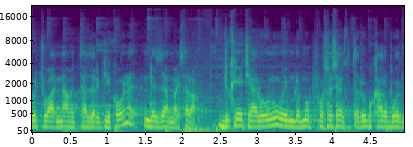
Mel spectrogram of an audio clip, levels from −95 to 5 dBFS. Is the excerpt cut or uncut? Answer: cut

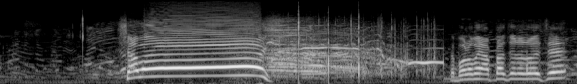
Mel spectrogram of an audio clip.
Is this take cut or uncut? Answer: cut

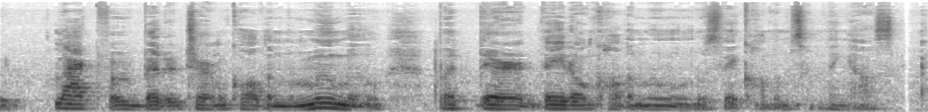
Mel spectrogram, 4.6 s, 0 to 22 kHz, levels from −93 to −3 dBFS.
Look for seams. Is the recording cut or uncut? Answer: uncut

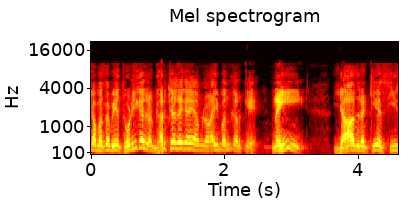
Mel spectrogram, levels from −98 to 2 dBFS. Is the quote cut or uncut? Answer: uncut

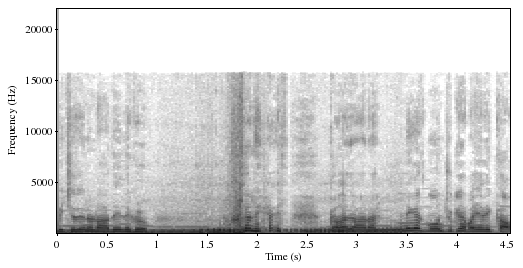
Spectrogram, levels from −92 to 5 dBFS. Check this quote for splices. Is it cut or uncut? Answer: cut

